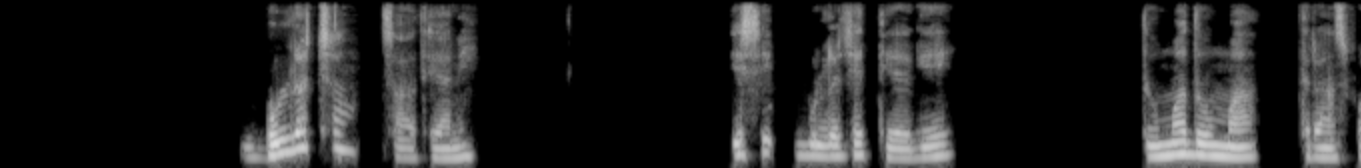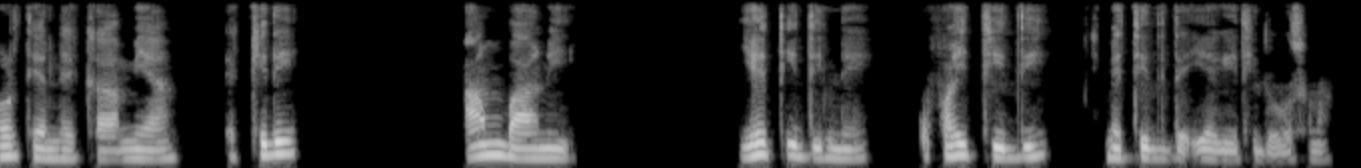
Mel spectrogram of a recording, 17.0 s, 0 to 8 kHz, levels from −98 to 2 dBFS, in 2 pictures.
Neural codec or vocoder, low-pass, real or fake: none; 7.2 kHz; real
